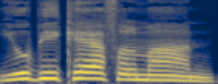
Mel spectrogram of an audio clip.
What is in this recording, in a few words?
Troll Female Laid Back Farewell; NPC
